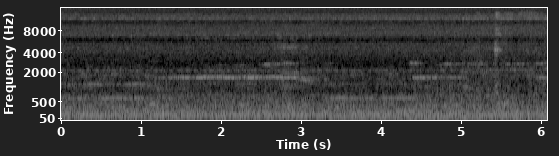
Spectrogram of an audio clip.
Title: Weird noise coming from my vent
